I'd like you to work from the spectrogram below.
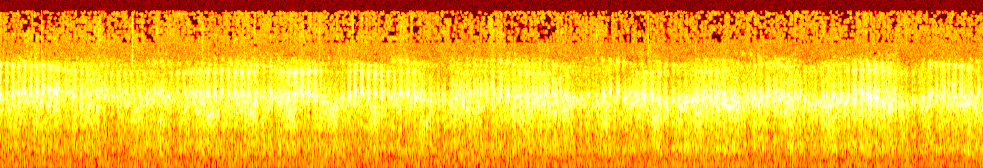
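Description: Frogs croak together in a dense chorus. The rapid, buzzy pulsing holds steady throughout, gently swelling and easing, at a moderately soft level with no voices.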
